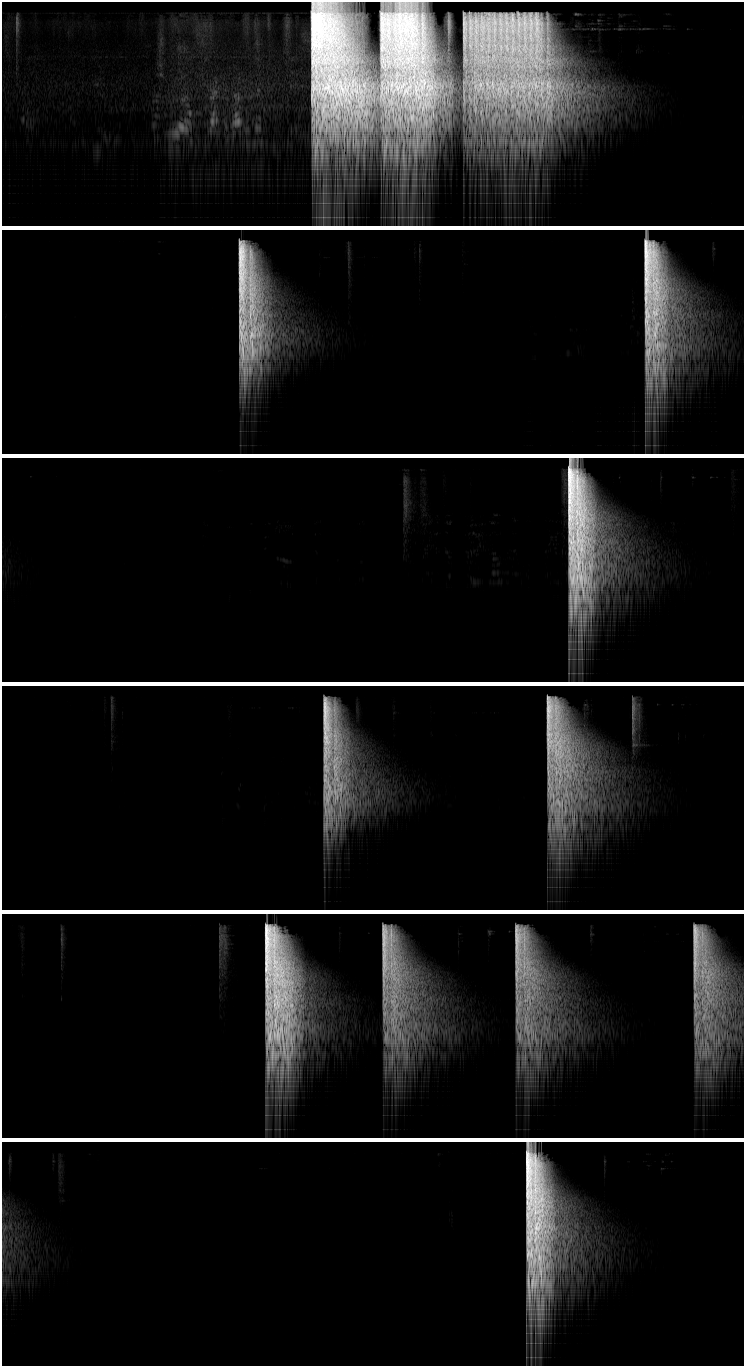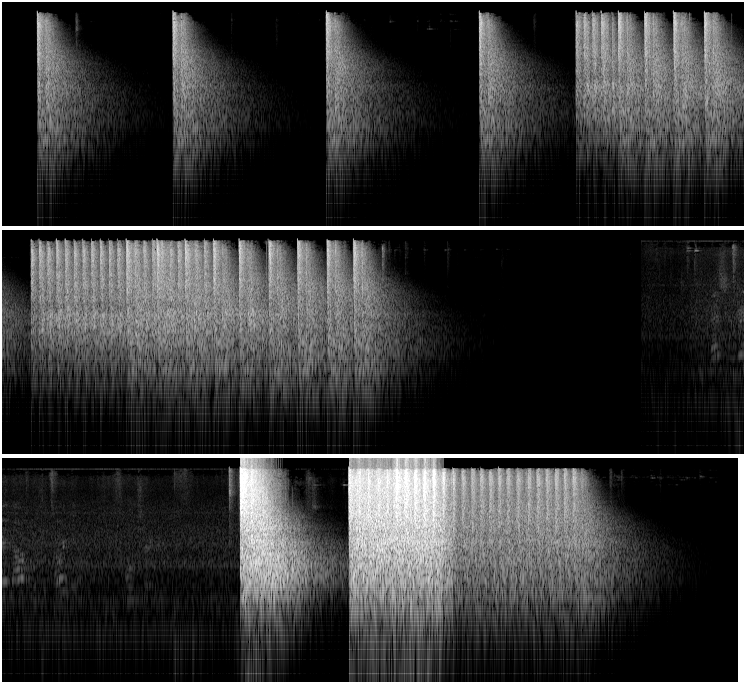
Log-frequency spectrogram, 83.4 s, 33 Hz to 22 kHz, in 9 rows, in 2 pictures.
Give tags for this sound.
ak47
assault-rifle
firing
full-auto
gun
gun-range
gunshot
machine-gun
machinegun
rifle
shot
weapon

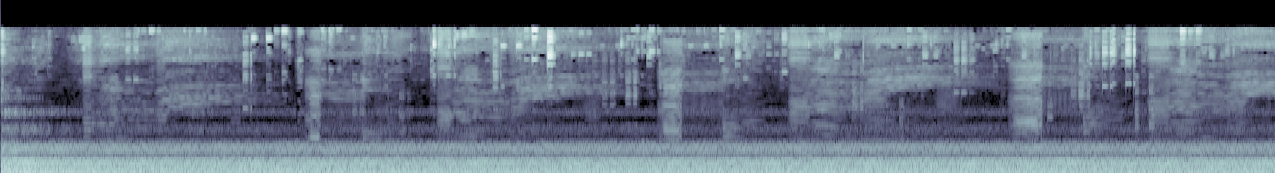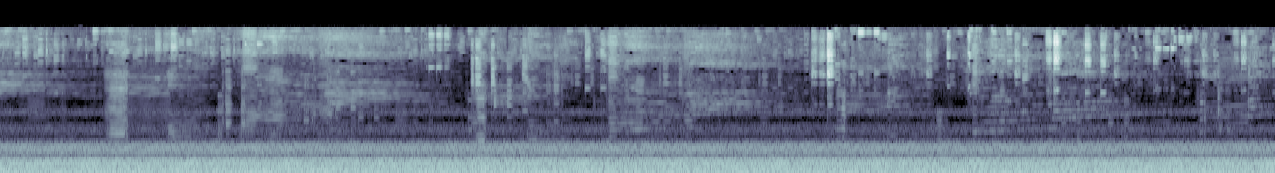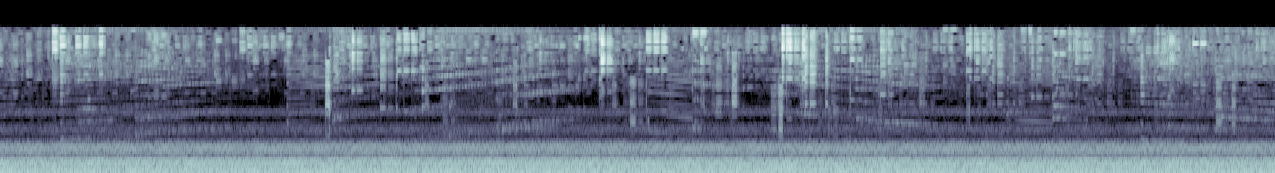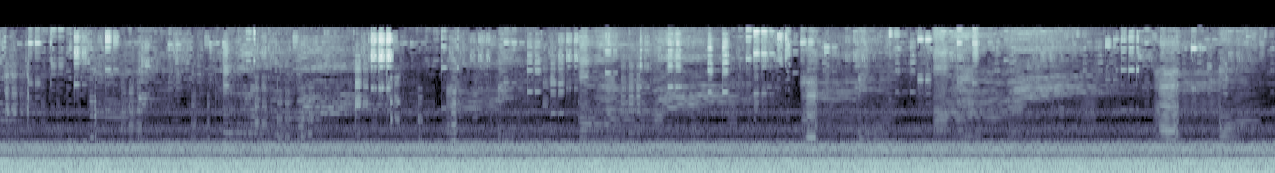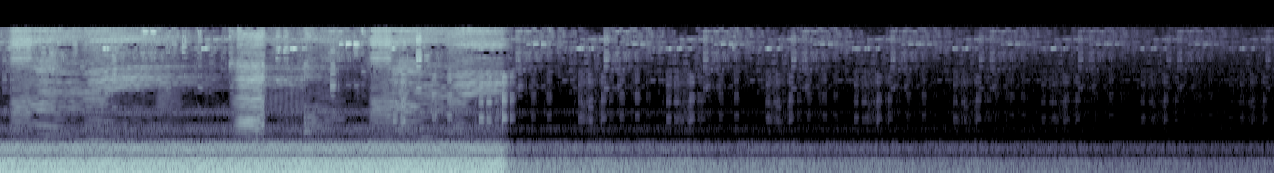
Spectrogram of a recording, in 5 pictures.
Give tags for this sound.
ambient
sound-design
rumble
drive
ambience
impulsion
dark
sci-fi
space
deep
electronic
noise
futuristic
effect
atmosphere
soundscape
future
spaceship
Room
energy
starship
engine
fx
drone
emergency
hover
background
bridge
pad
machine

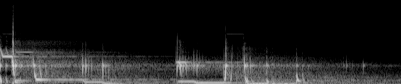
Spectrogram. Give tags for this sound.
bleep
computer
digital
fx
glitch
noise
sci-fi
tlc

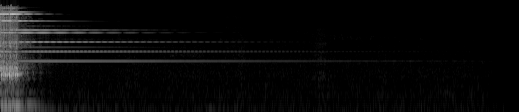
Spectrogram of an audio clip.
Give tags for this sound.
environmental-sounds-research
phone
ring
single
british

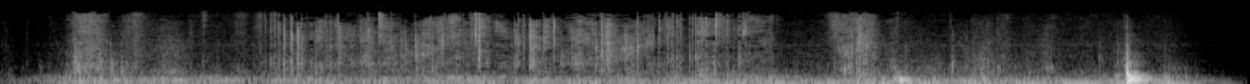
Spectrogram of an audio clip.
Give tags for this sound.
book
paper
turning-pages

